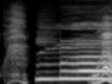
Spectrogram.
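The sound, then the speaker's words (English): A person imitates a whale's call with a long, low, sliding moan, a short wavering groan first, then a sustained drawn-out tone that rises and swoops near the end, fairly loud. “I think the whale's trying to talk to us.”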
